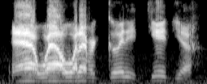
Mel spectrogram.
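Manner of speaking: loud, high, scoffing call from upstairs; voice from above. Acted. Gnome calling down to the priestess, loud and scoffing. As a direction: toss a sneer down from the roof. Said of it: "a voice from above say".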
